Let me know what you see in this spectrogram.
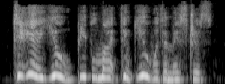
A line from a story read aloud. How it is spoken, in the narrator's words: she cried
